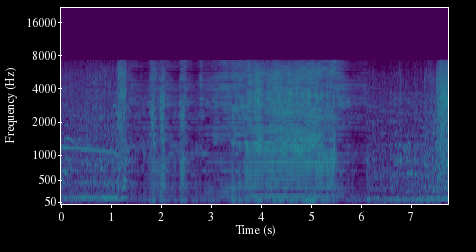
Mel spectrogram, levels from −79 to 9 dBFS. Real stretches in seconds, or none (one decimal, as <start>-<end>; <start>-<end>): 0.0-1.4; 6.1-7.8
